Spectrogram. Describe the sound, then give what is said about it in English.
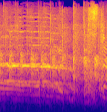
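Applause and cheering for a primary school staff member: continuous clapping with a sustained high whoop over the first half and brighter bursts toward the end. “Let's have a big round of applause, a whoop and a cheer for Mrs. Dale!”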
